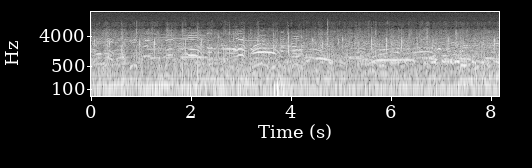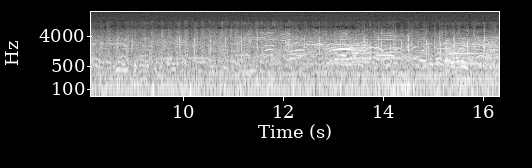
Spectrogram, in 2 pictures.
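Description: Faint, overlapping voices of spectators calling and chattering, a little louder about three-quarters of the way through, with the soft footfalls of runners on a dirt-and-gravel course.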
